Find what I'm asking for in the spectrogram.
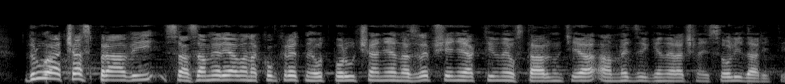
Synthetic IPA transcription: d̪ɾuɦaːt͡ʃaspɾaːʋisazamɛɾɪaʋanakɔŋkɾɛːt̪nɛɔt̪̚pɔɾuːt͡ʃaɲɪanazlɛpʃɪɛɲɪɛak̚t̪iːʊnɛɦɔst̪aɾnucɪaʔamɛd͡ziɡɛnɛɾat͡ʃnɛjsɔlid̪aɾit̪i

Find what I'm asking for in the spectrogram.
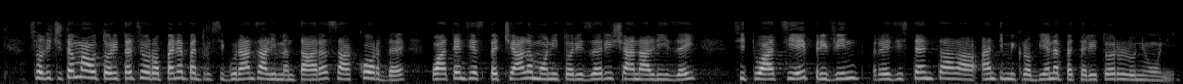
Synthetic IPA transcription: so̞lit͡ʃit̪əmaut̪o̞ɾit̪ət̪sjeuɾo̞pe̞ne̞pe̞nt̪ɾusiɡuɾant̪saːlime̞nt̪aɾəsəako̞rd̪e̞o̞at̪e̞nt̪sije̞spe̞t͡ʃialəmo̞nit̪o̞ɾizəɾiʃianalize̞j | sit̪uat̪sije̞jpɾivind̪re̞zist̪e̞nt̪saaʔant̪imikɾo̞bie̞nepe̞t̪e̞ɾit̪o̞ɾjuluniunḭj

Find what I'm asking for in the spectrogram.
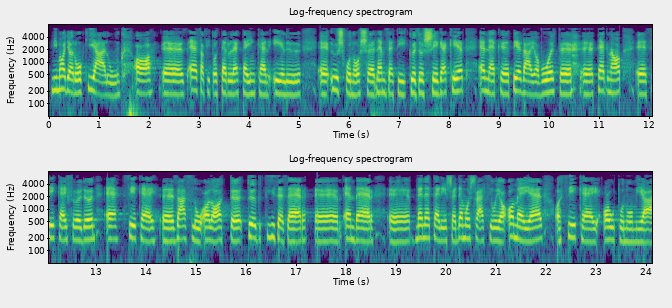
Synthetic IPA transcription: mimɒɟɒɾo̞kʰːiaːluŋkɒ | zɛlsɒkiːt̪o̞t̪ːɛɾylɛt̪ɛjiŋkɛneːløːʔøːʃho̞no̞ʃnɛmzɛt̪ikø̞zøʃːeːɡɛkeːrt̪ɛnːɛkpeːld̪aːjɒvo̞lt̪t̪ːɛɡnɒpseːkɛjføld̪ønɛseːkɛjzaːsloːʔɒlɒt̪ːt̪ːøbt̪iːzɛzɛr | ɛmbɛr | mɛnɛt̪ɛleːʃɛd̪ɛmo̞nʃt̪raːt̪sijoːjɒʔɒmɛjːɛlɒ̰seːkɛjɒut̪o̞noːmijaː

